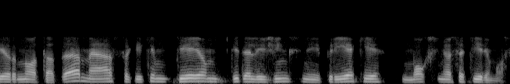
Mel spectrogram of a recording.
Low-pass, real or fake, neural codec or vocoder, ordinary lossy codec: 3.6 kHz; real; none; Opus, 32 kbps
